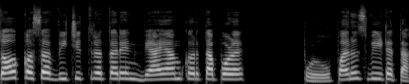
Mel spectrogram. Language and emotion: Goan Konkani, disgusted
